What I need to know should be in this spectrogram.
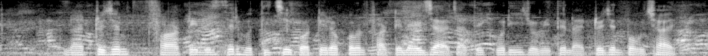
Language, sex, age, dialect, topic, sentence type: Bengali, male, 18-24, Western, agriculture, statement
